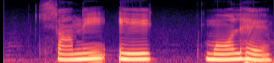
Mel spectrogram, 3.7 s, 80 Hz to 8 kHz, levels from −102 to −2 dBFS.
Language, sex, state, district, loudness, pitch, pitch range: Hindi, female, Bihar, Patna, -12 LUFS, 215 Hz, 210-225 Hz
